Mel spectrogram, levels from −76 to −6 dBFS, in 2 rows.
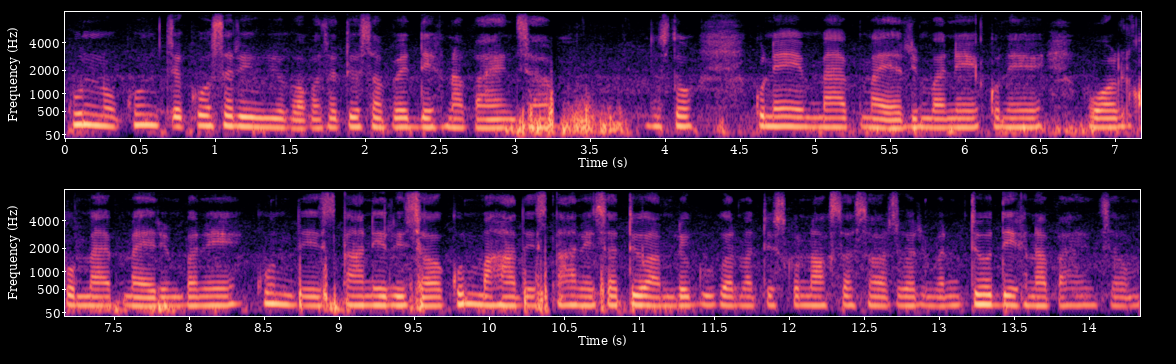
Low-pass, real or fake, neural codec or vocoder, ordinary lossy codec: none; real; none; none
